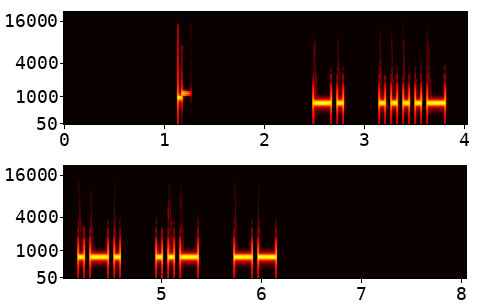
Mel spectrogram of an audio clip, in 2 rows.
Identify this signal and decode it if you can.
Morse code, heard as a keyed tone, about 20 wpm, spaced as for 15 wpm, 700 Hz. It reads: N4RUM
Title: 140 Lesson 23g - Letter f - Call Signs 20wpm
